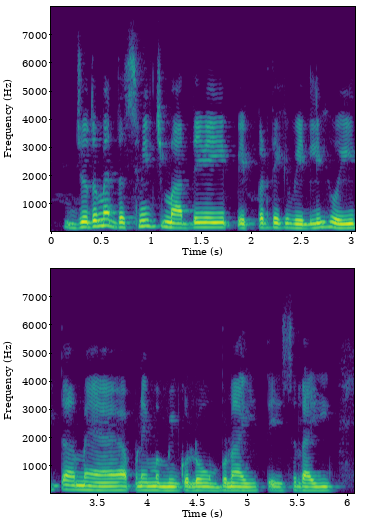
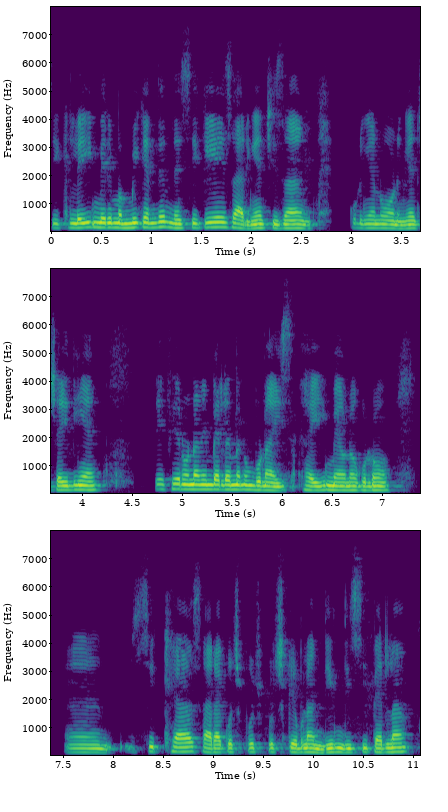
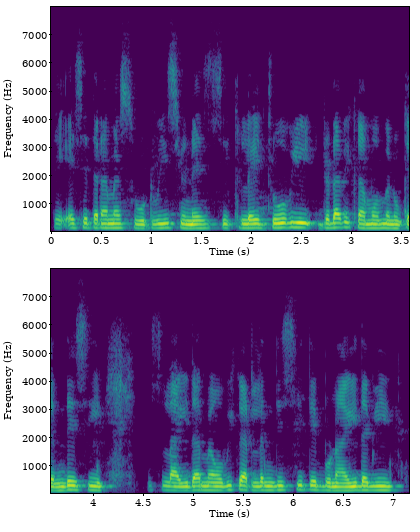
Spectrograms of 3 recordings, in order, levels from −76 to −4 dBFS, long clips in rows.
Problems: background sounds at intervals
